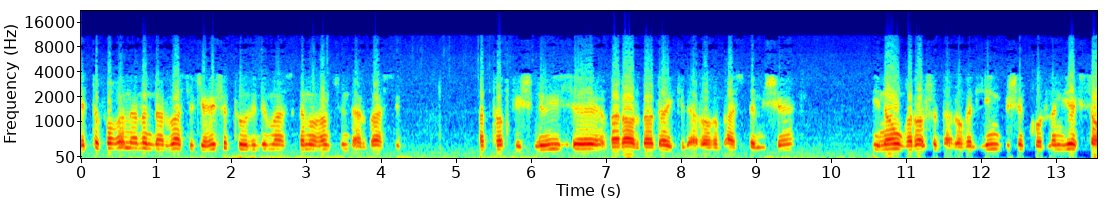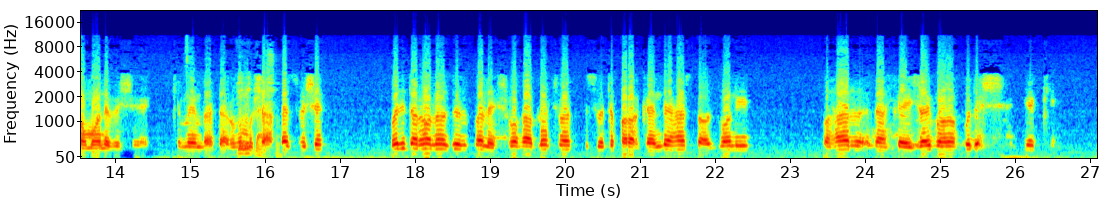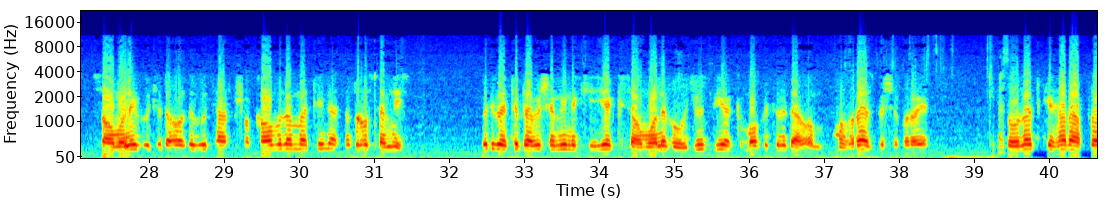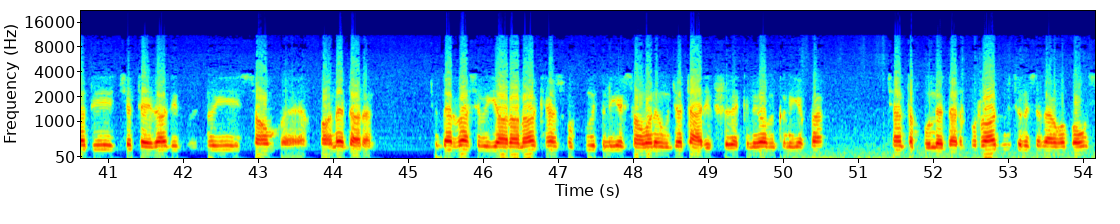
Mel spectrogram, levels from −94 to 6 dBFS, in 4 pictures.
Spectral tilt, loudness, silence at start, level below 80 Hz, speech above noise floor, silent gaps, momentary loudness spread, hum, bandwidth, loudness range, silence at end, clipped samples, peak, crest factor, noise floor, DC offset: -6 dB/octave; -10 LUFS; 0 s; -42 dBFS; 41 dB; none; 9 LU; none; 10.5 kHz; 3 LU; 0.1 s; 0.2%; 0 dBFS; 10 dB; -50 dBFS; under 0.1%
